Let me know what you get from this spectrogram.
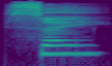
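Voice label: "sui" Mandarin Chinese, second tone, pronunciation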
